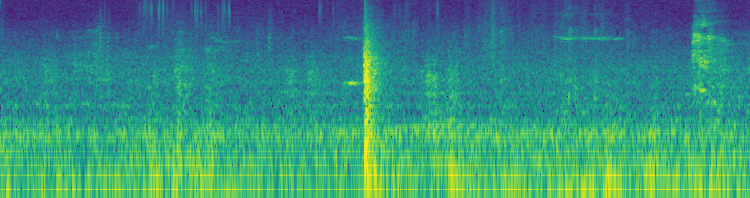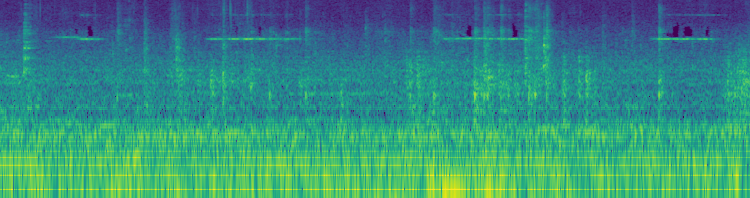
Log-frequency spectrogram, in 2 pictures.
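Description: Inside a carriage of the Gajayana passenger train, a steady low rumble and rattle of wheels on rail runs throughout, with a sharp clack near the start and faint repeated high tones in the background.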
